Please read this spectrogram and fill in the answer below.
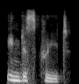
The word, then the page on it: indiscreet: Indian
